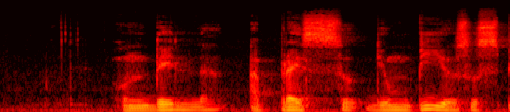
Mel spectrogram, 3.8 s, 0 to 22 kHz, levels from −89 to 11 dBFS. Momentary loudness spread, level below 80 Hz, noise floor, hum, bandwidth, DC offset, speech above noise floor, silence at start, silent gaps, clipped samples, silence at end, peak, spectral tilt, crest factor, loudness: 12 LU; -56 dBFS; -60 dBFS; none; 16 kHz; under 0.1%; 27 dB; 0.55 s; none; under 0.1%; 0.05 s; -16 dBFS; -4.5 dB/octave; 20 dB; -34 LUFS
